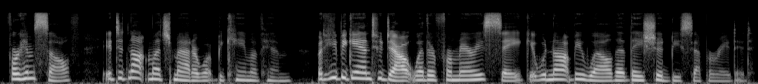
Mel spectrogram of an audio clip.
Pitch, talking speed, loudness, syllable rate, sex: 205 Hz, 235 wpm, -19 LUFS, 5.7 syllables/s, female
